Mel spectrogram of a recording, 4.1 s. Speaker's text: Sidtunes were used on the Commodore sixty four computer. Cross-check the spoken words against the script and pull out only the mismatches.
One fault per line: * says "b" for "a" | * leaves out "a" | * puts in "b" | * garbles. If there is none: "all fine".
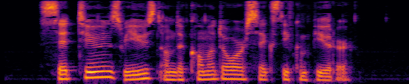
* leaves out "were"
* leaves out "four"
